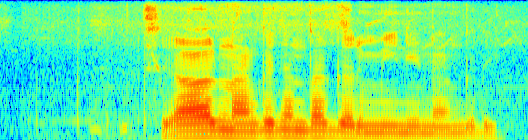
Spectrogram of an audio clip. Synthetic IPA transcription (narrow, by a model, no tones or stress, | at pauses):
sɪjaːlnə̃ŋɡd͡ʒə̃nd̪aːɡəɾmiːniːnəŋɡd̪iː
